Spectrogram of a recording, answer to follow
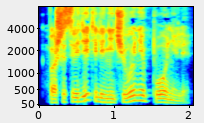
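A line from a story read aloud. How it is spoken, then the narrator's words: Cheerful. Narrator (Russian): весело произнес Дронго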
